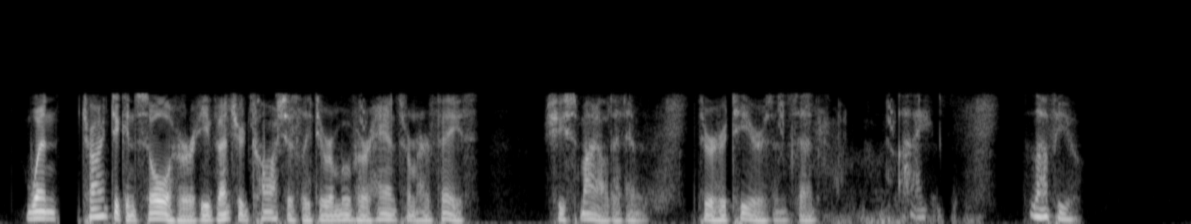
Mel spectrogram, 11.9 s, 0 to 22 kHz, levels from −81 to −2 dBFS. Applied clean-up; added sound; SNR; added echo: neural mask model Resemble Enhance denoiser.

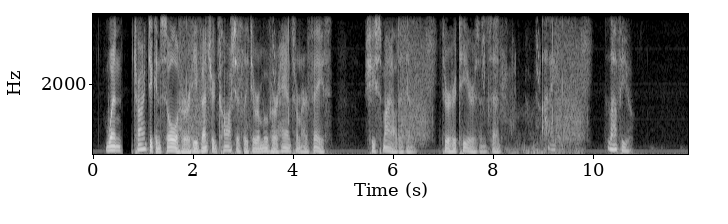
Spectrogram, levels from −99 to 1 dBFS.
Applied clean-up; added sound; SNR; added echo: none; Gunshot, gunfire + Frog; 16 dB; none.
